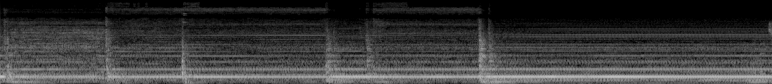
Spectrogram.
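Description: A pipe bending machine runs its reverse cycle with a steady loud motor hum, broken by several sharp clunks or clicks spaced a second or so apart.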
